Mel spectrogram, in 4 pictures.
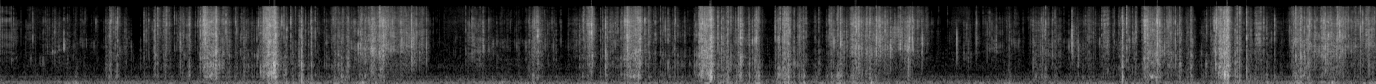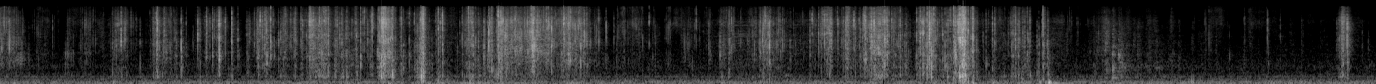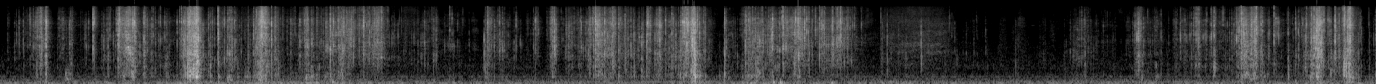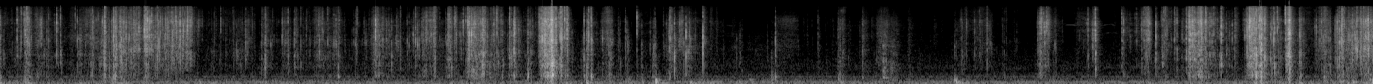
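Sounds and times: foil wrappers crinkling and tearing: 0.0s - 55.0s.

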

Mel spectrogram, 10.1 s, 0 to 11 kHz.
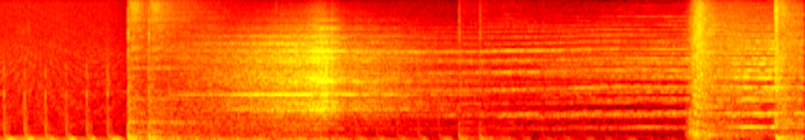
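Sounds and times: dramatic background music: 0.2s - 10.0s.

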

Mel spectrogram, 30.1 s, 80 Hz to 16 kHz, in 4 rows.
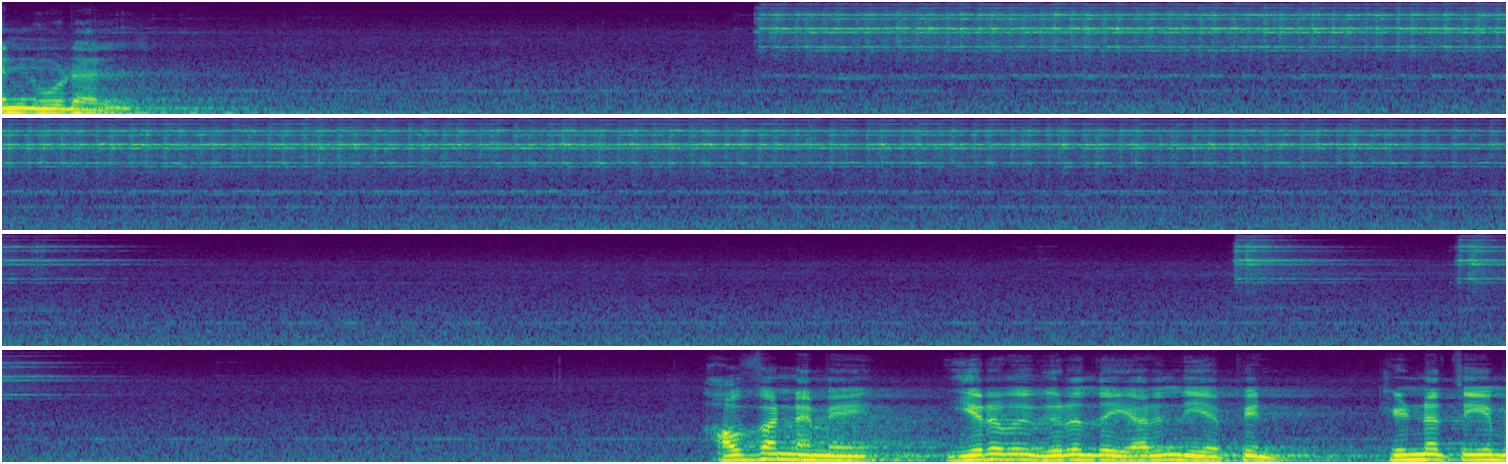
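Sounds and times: altar bell ringing: 3.8s - 16.0s, 21.2s - 23.6s.

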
